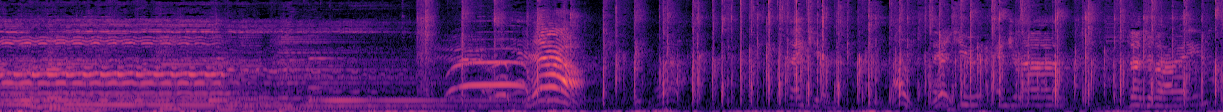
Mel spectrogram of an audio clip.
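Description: Singers hold the last note of a folk song with vibrato over acoustic guitar and mandolin, finishing with a short rise-and-fall vocal flourish at about five seconds. The song then cuts off and the audience applauds.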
